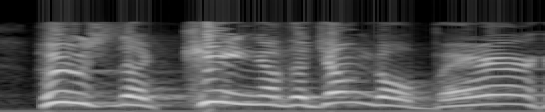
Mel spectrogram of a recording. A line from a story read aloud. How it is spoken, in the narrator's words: roared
